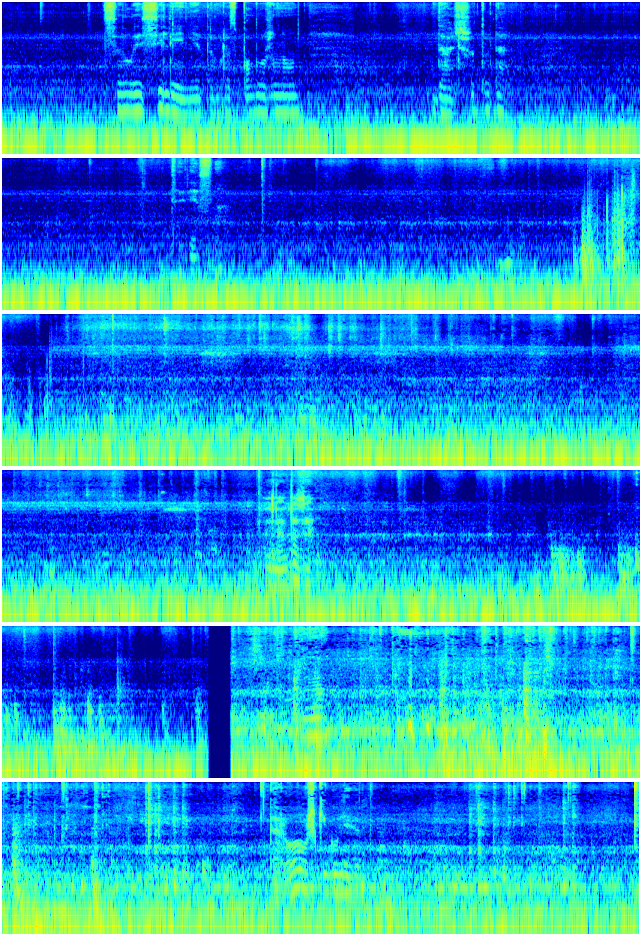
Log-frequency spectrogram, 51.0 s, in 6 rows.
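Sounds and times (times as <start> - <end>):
train wheels rumbling on track: 0.0 - 51.0
clacks and knocks from running gear: 32.0 - 36.8.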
